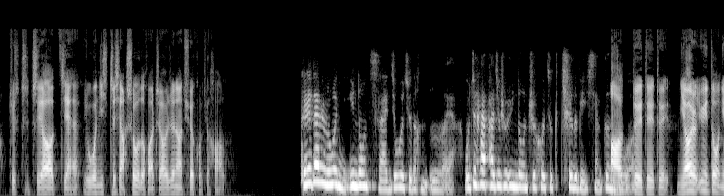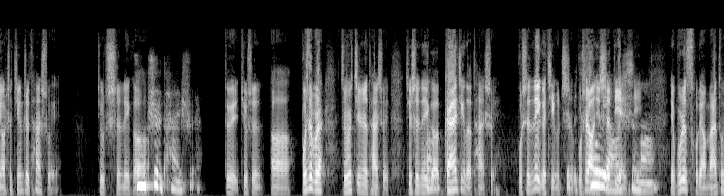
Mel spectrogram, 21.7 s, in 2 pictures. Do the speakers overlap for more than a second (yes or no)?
yes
